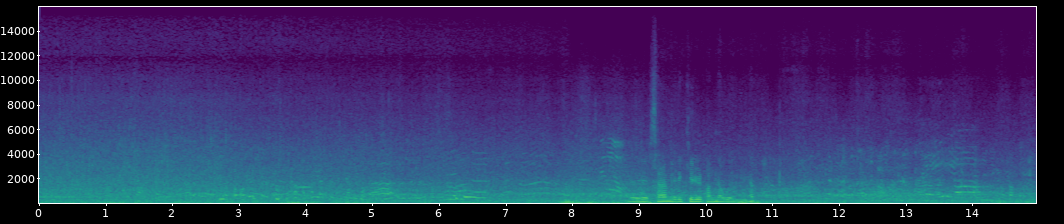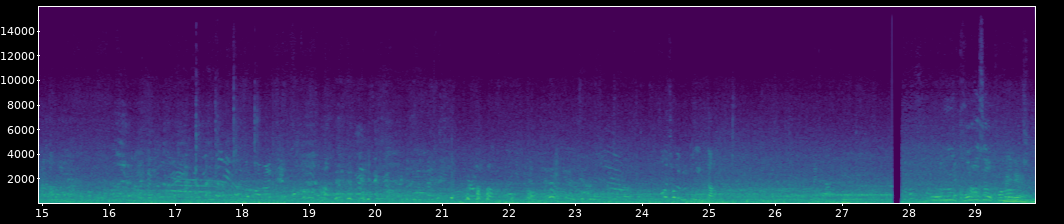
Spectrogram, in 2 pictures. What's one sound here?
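A stream of water flows gently.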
